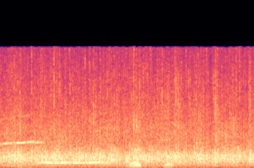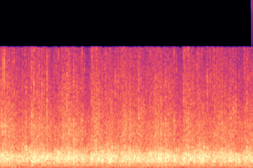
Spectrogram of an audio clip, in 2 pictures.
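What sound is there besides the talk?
studio audience applause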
